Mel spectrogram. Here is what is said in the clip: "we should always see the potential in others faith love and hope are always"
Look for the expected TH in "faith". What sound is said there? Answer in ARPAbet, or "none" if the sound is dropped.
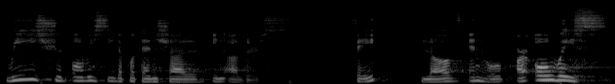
T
